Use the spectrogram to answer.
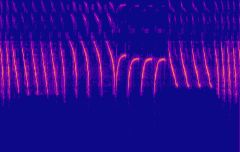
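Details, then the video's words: Canary singing loud, a steady run of sharp downslurred whistles, then slower curling upslurred notes, and back to quick descending slurs speeding into a trill. "CANARY SINGING LOUD!!"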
